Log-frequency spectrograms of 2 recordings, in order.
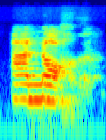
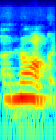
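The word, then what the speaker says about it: anCnoc: Hard C. Anoch. Anoch. That's a lot. Whoopsie. I poured a little too much of that. It is a knock, not a no.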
